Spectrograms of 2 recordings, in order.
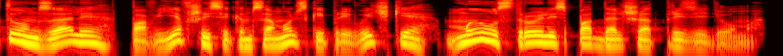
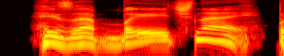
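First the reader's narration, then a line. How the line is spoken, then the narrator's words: Drawling. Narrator (Russian): протянул Гальперин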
